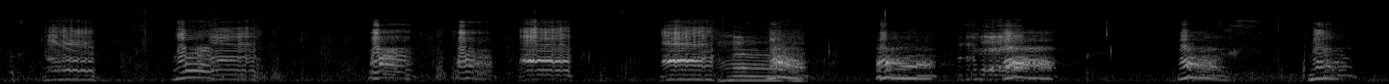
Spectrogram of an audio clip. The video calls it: Funny sheep noises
